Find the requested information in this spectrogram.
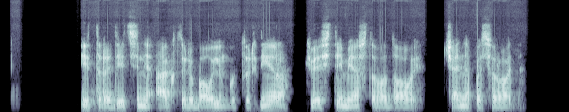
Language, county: Lithuanian, Vilnius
